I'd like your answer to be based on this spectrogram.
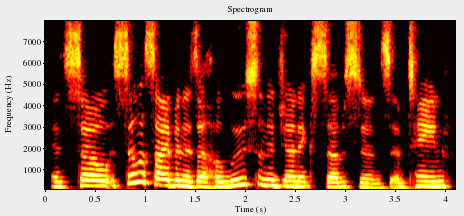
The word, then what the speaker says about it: psilocybin: So talking about, and please help me because I Googled this even and hit pronounce, psilocybin. Am I pronouncing that correctly? – That's correct. Yes.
